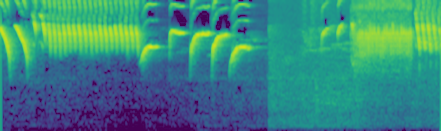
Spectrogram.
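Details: Canary singing a long 'gacor' song: a swift rattling roll, several hooked whistled notes, a short gap with faint hiss, then another quick buzzy trill.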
